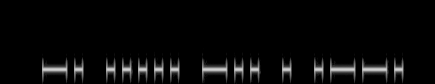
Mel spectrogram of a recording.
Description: Morse code, heard as a keyed tone, about 18 wpm, 700 Hz. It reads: N5DEP
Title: Speed Racing - USA 1x3 Call Signs 15wpm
